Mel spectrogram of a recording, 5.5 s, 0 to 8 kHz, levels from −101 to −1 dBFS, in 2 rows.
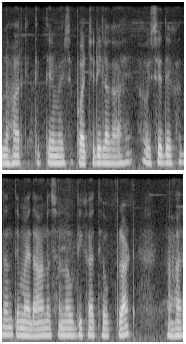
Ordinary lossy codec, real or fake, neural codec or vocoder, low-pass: none; real; none; 7.2 kHz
